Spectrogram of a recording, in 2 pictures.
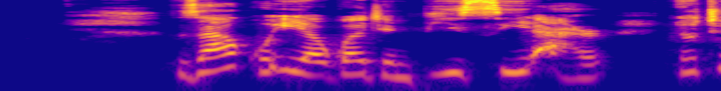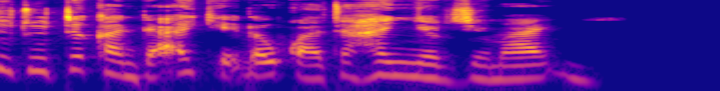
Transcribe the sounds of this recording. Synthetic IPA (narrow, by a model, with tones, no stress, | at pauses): zaː˦kʷu˨ʔɪ˦ja˨ɡʷɐ˦d͡ʒɪ˨mpiː˦siː˦ʔa˦r | jaː˦tʊ˦tuː˦tʊ˦kɐ˨nda˨ʔa˦kʲeː˨ɗa˦wkʷaː˨ta˦ɦa˦ɲjɐ˨rd͡ʒɪ˨maː˦ʔiː˨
